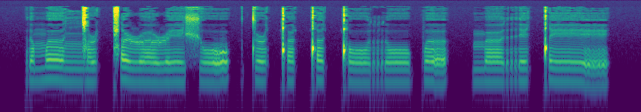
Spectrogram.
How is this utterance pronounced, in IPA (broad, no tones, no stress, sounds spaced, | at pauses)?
ɾ ə m əː ŋ͡ǀ ə˞ ǁ ə ɭ œː ɭ eː ʃ o | t ə˞ ǃ œ ǃ ə ǃ oː r oː p ə | m œː r e ǃ eː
